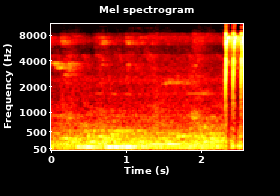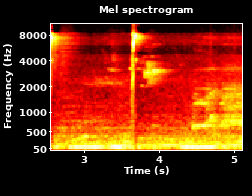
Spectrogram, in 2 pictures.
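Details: Siri-siri bird calling at Busu Reului, Mutiara, Pidie, Aceh: a quick burst of three very high, sharp chirps, then a lone chirp about a second later, over a steady low hum.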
